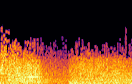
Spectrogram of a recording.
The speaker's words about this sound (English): Zeppelins and bombs. Look up there. He's right, Becky Luke. Oh, Joss, are we in any danger? No, love, they're not dropping them here. They're dropping them over there.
